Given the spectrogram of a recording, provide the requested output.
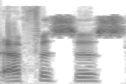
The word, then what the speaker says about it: Ephesus: did know the bible i had to say it's it's ephesus like in the book of ephesians not the book of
